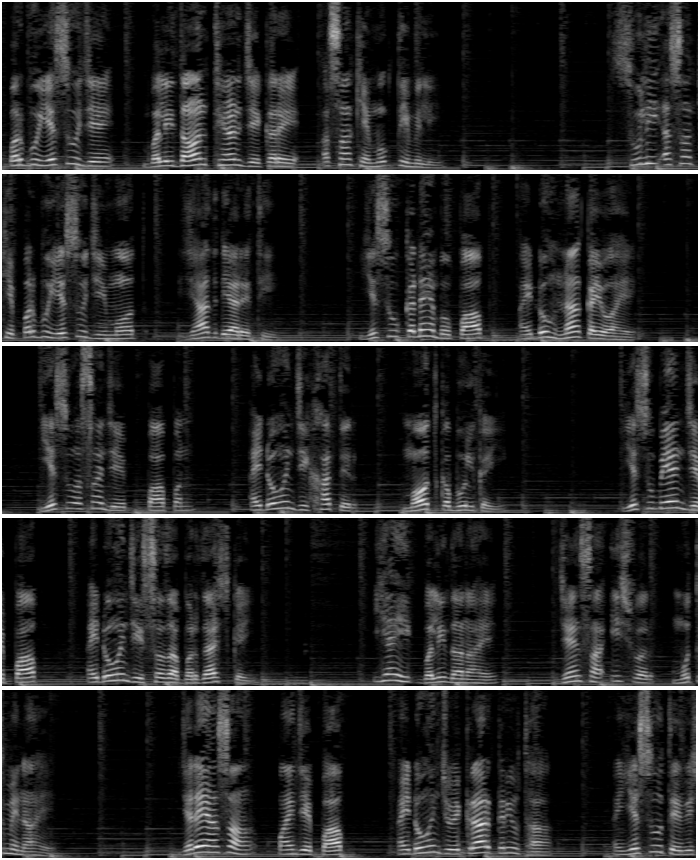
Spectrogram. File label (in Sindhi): good news sindhi dukslinu, drama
